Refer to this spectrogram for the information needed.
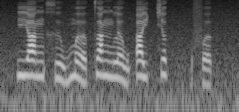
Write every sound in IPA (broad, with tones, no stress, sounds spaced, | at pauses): j a˧ ŋ x ɨ˨˩˦ w m əː˨˩˦ t̪ a˧ ŋ l ə˨˩˦ w ʔ a˧ j c ə˦˥ k̚ | f ə˨˩ k̚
